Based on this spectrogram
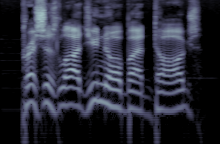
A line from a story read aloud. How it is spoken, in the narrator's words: her brother sneered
